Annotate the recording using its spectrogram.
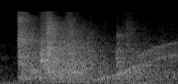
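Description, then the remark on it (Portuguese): A door on a metal contraption opens with a sudden start as a bell rings, then a steady scraping, sliding rush that rises and trails off over about two seconds, moderately loud, with no voices. “A geringonça permaneceu por alguns momentos em silêncio, para logo em seguida uma porta se abrir mediante a um sino tocado.”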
